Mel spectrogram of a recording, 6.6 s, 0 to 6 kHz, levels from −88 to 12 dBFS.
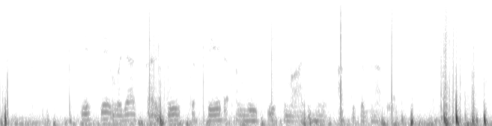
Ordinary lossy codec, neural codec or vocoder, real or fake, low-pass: Opus, 64 kbps; codec, 24 kHz, 3.1 kbps, DualCodec; fake; 5.4 kHz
